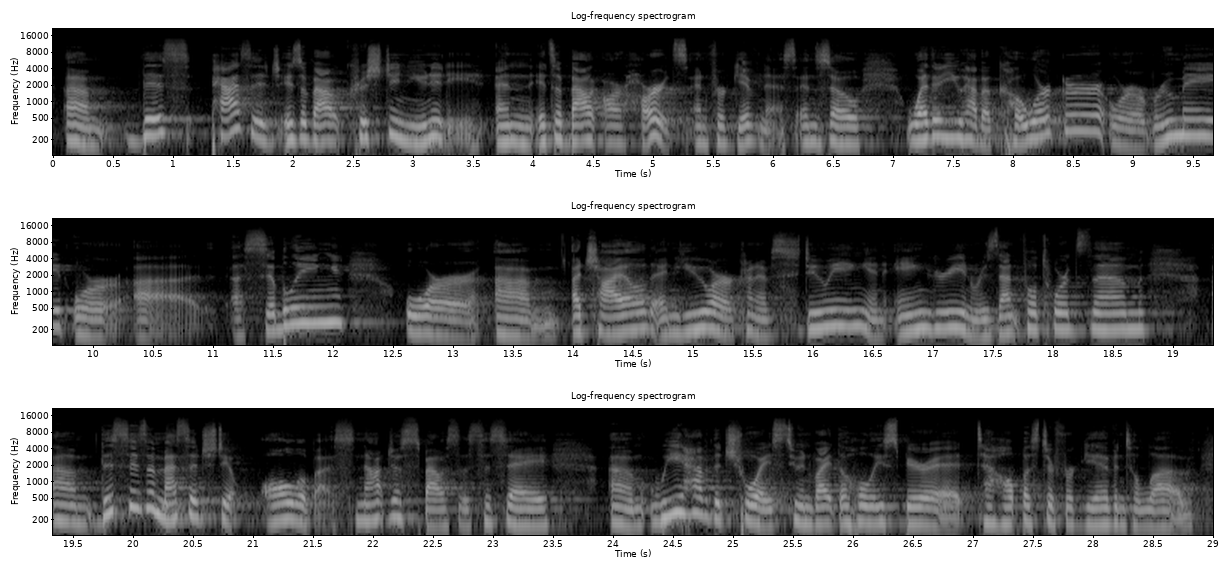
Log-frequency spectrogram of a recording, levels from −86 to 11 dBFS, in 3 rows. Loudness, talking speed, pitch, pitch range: -33 LUFS, 155 wpm, 190 Hz, 170-215 Hz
